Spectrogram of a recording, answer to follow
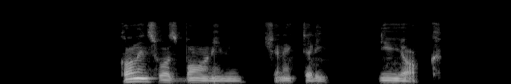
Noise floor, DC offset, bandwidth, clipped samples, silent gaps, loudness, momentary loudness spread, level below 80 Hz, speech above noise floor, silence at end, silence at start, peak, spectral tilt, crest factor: under -90 dBFS; under 0.1%; 7.8 kHz; under 0.1%; 2.49-2.55 s, 3.38-3.76 s, 4.22-4.30 s; -27 LUFS; 17 LU; -66 dBFS; over 64 dB; 0.7 s; 1.2 s; -8 dBFS; -6 dB/octave; 20 dB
